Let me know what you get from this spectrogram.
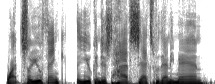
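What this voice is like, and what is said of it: Imitates another person's voice. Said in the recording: “It wasn't a good Judge Judy impression.”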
